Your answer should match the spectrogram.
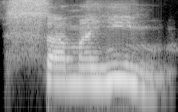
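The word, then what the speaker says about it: שמים: just sky look samayim yes the word is samahim come on yes the yiddish is samahim if you move the sna you get mayim which is my yeah the m is not pronounced the last m as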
